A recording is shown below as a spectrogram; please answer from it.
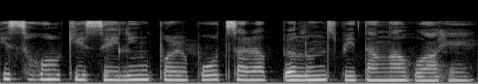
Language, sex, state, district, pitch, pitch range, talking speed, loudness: Hindi, female, Arunachal Pradesh, Papum Pare, 205 Hz, 195-220 Hz, 150 wpm, -19 LUFS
